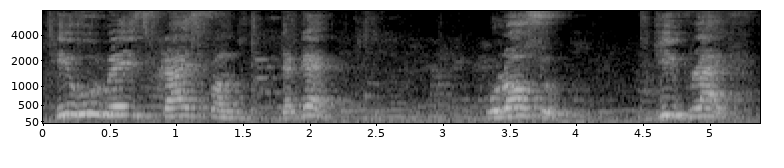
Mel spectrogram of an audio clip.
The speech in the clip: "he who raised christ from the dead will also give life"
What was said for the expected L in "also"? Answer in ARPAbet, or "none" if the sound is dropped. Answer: L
